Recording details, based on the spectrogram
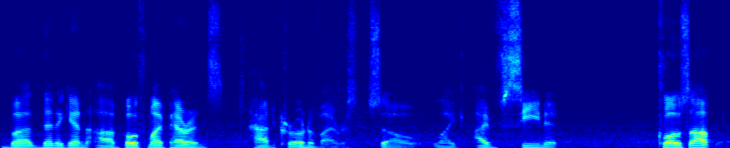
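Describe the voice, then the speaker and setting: A man's voice: medium pitch, moderate pace, a bit bright, poor audio. A man with a faint Glaswegian accent blended with American speech, a magician chatting casually on a live stream with lots of fillers. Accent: faint Glaswegian mixed with American. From Scotland. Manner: chatty, rambling, many fillers.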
